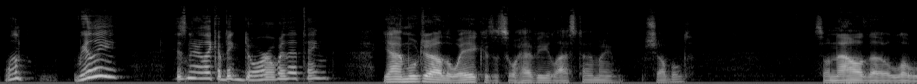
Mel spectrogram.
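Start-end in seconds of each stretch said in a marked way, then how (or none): 0.0-3.3 high, small questioning voice; high-voiced sidekick, doubtful. Sidekick questioning partner about the cellar door, high voice. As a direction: ask it high, in disbelief.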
